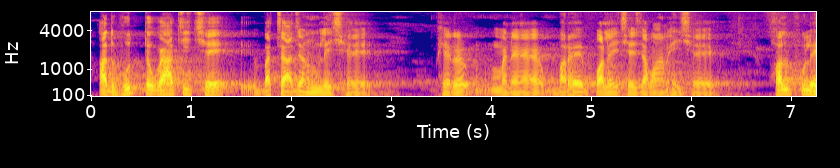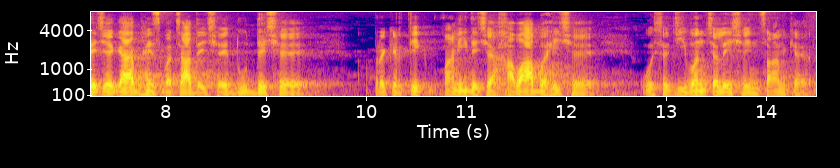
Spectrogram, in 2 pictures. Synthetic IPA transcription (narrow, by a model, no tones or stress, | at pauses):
əd̪bʱut̪ːəuat͡ʃid͡ʒt͡ʃʰɛbətːʃad͡ʒənmlet͡ʃʰɛ | pʰeɾmənɛbəɾ̤ɛpəlɛt͡ʃʰɛd͡ʒəβanɦojt͡ʃʰɛ | pʰəlpʰulɦojt͡ʃʰɛɡaebʱə̃ɪ̃sbətːʃad̪ɛt͡ʃʰɛd̪ud̪ːet͡ʃʰɛ | pɾəkɾit̪ikpaɽ̃id̪et͡ʃʰɛhəβabɦɛjt͡ʃʰɛo̰isẽd͡ʒiβənt͡ʃəlɛt͡ʃʰɛinsanke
